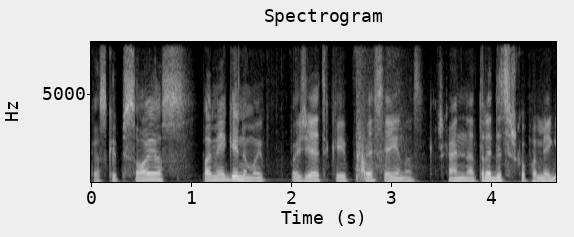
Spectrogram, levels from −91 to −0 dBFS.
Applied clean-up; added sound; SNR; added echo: neural mask model RNNoise.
